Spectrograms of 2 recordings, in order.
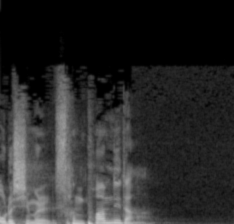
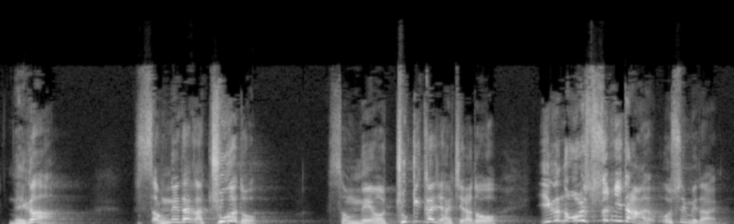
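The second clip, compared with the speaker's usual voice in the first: much higher, louder furious cry; Jonah's angry outburst; 11 semitones higher, 7 dB louder than usual. Acted. Jonah shouting at God in fury, high and loud. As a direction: rage at God, begging to die. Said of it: "이렇게 대답을 해요".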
